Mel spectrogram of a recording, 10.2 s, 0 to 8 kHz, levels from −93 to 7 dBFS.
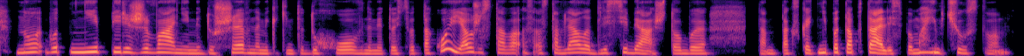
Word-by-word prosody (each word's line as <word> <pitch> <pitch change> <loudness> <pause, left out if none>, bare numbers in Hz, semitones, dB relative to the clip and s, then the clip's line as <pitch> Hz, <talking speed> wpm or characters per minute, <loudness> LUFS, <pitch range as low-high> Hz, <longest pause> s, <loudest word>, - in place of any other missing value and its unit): но, 210 +3 0
э, - - -6
вот 235 +3 -2
не 225 +2 +5
переживаниями 210 -6 +2
душевными, 175 +1 +1
какими-то 160 +1 -9
духовными. 160 -1 -3
То 155 - -16
есть 160 +1 -6
вот 160 0 -10
такое 175 - +1
я 210 -6 +4
уже 220 -3 -1
става 180 -2 -3
ос 185 - -12
оставляла 190 +3 -1
для 165 +3 -5
себя, 175 -3 0
чтобы, 160 -1 -2 0.5
там, 160 - -6
так 160 0 -5
сказать, 175 -1 -4
не 195 +1 +1
потоптались 200 -6 +4
по 170 - -6
моим 205 +3 +1
чувствам. 170 +2 -4
180 Hz, 165 wpm, -22 LUFS, 160-205 Hz, 0.5 s, не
